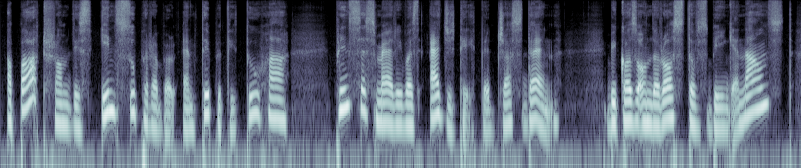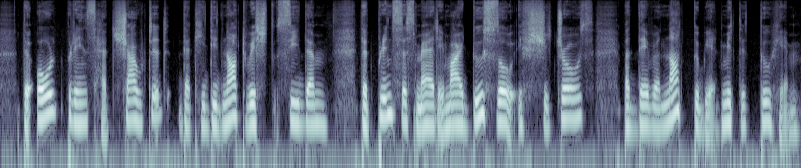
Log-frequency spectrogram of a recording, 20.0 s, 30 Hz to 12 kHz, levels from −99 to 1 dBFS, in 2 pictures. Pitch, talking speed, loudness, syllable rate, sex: 160 Hz, 150 wpm, -19 LUFS, 4.6 syllables/s, female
